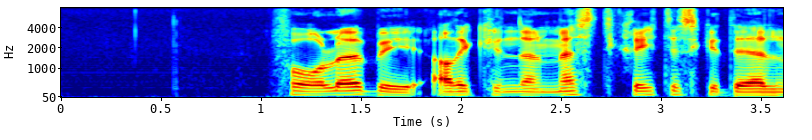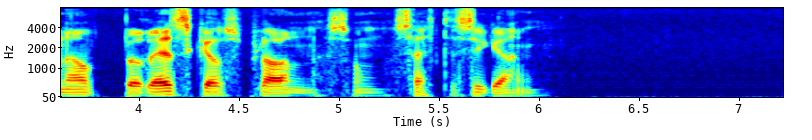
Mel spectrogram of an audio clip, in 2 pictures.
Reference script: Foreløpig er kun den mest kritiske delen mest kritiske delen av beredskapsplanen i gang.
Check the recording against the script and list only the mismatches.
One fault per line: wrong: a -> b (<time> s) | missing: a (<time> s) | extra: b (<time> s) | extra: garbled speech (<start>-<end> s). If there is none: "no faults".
extra: det (1.9 s)
wrong: mest kritiske delen av beredskapsplanen -> av beredskapsplanen som settes (3.7 s)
